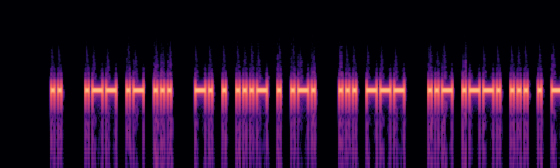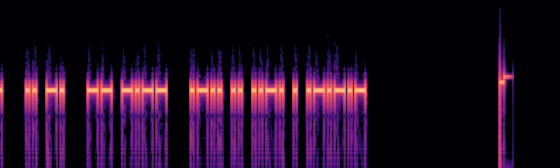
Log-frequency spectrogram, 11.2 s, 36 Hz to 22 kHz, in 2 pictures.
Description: Morse code, heard as a keyed tone, about 34 wpm, 700 Hz. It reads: I WAS NEVER SO UPSET IN MY LIFE.
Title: Sentences from Top 1000 Words - Review Part 5 - 35wpm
